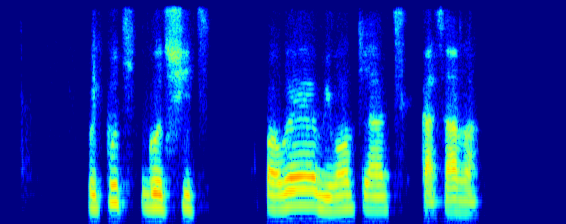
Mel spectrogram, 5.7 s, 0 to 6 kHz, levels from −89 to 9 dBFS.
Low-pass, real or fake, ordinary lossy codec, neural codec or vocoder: 5.4 kHz; real; none; none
